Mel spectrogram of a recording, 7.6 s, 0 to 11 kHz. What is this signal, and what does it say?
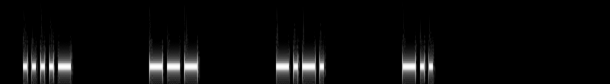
Morse code, heard as a keyed tone, about 22 wpm, spaced as for 8 wpm, 700 Hz. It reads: 4OCD
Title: USA Call Signs - 6x Character Spacing - 22wpm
